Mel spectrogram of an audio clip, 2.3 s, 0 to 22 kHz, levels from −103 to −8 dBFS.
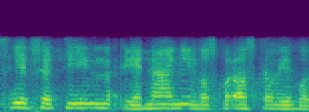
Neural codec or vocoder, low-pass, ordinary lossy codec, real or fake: codec, 16 kHz, 1 kbps, FreqCodec, smaller model; 5.4 kHz; Opus, 24 kbps; fake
